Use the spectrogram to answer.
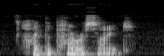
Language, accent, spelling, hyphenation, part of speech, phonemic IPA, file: English, Received Pronunciation, hyperparasite, hy‧per‧par‧a‧site, noun, /ˌhaɪpəˈpæɹəsaɪt/, En-uk-hyperparasite.ogg
- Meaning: 1. Any parasite whose host is a parasite 2. An insect that parasitizes another parasitic insect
